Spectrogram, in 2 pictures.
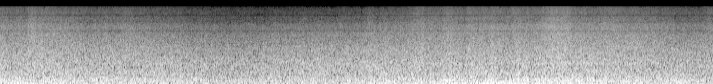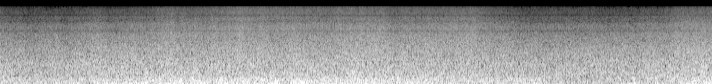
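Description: Sea waves breaking over rocks and a stone pier wall: a continuous rush of churning white water that swells and eases as successive waves break and drain away.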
